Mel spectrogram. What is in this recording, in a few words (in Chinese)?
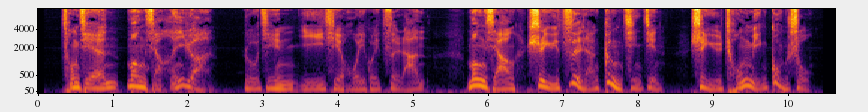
男 国语角色 60岁爷爷; 大气厚重; 素人自然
